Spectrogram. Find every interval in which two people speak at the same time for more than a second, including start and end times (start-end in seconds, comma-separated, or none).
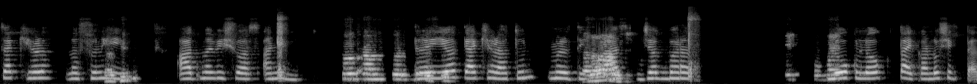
none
